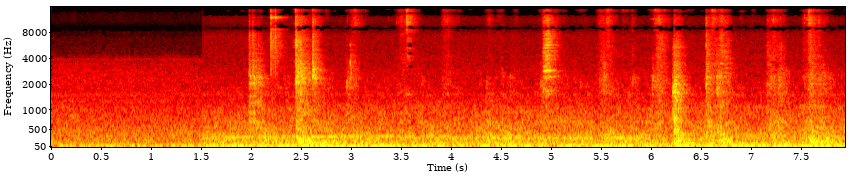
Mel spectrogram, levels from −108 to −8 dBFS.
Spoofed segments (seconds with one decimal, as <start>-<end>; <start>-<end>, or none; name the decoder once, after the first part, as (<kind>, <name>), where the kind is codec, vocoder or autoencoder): 2.0-2.5 (vocoder, BigVGAN v2)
